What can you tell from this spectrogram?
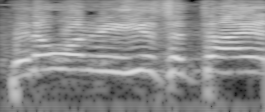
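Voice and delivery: hammed-up self-pitying shout; wailing wife. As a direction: whine out her woes to a friend on the phone. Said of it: "She says".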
